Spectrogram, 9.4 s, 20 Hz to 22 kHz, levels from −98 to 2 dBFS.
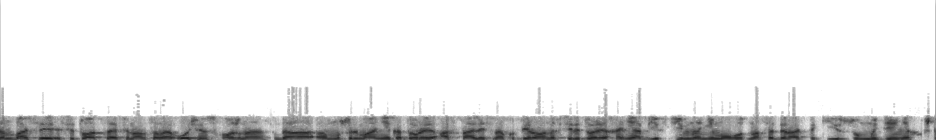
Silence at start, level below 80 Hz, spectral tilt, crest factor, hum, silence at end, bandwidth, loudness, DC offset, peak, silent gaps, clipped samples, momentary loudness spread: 0 s; -58 dBFS; -7.5 dB/octave; 14 dB; none; 0.05 s; 4 kHz; -19 LUFS; under 0.1%; -4 dBFS; none; under 0.1%; 5 LU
